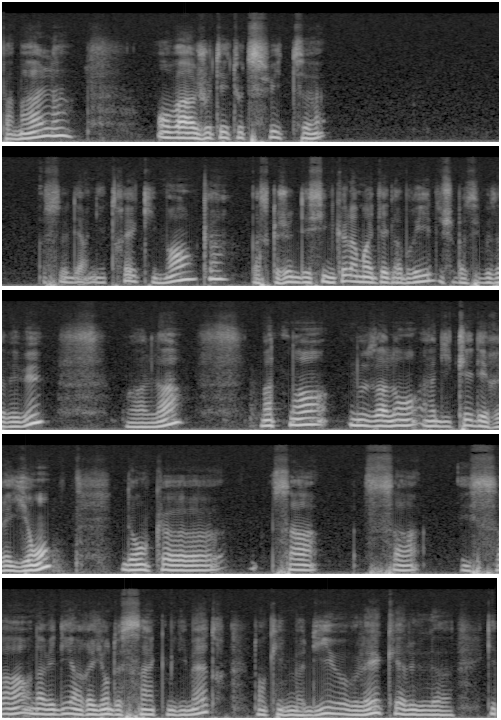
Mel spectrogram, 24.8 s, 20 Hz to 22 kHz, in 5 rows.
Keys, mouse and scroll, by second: 0.0-2.5 drag, 0.0-2.3 middle drag, 0.0-2.3 right drag, 4.1 click, 6.4 click, 10.1-14.7 drag, 17.5 click, 18.7 click, 19.9 click, 21.8 click.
